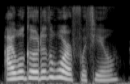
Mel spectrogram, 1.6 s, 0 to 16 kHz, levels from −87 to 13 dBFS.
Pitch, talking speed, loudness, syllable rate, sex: 250 Hz, 295 wpm, -16 LUFS, 5.7 syllables/s, female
